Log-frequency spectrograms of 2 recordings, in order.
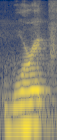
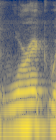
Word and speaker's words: Warwick: Uh, you can engage us on uh, LinkedIn at Warwick Fairfax, and that is Warwick with the silent W in the middle, W A R W I C K, at Warwick Fairfax.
